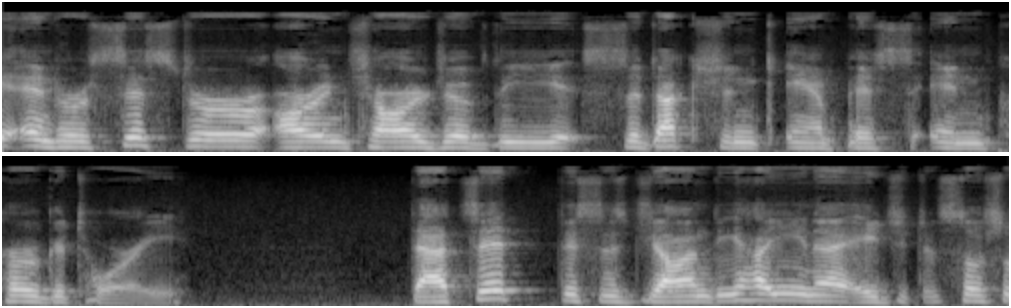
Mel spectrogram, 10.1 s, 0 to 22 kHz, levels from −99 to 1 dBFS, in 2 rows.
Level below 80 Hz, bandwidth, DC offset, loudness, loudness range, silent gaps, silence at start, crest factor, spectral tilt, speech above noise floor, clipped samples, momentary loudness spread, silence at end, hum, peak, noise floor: -58 dBFS; 16.5 kHz; under 0.1%; -23 LUFS; 7 LU; none; 0 s; 20 dB; -6 dB/octave; 37 dB; under 0.1%; 11 LU; 0 s; none; -2 dBFS; -60 dBFS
